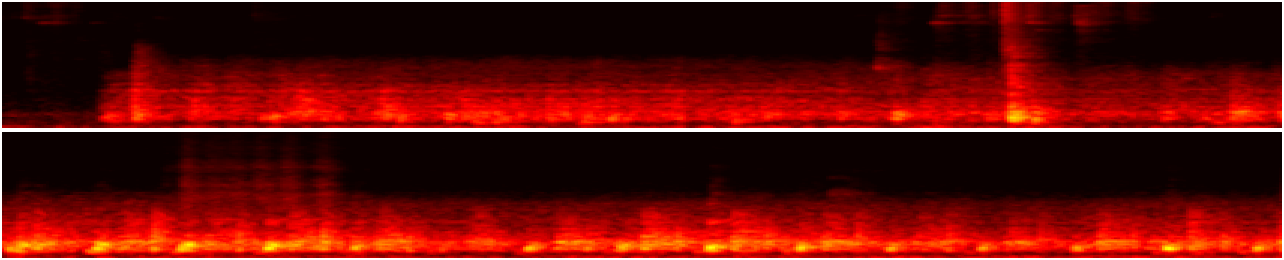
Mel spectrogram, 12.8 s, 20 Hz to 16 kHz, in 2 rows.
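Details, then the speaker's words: Rapid whooshing fetal heartbeat on a Doppler at about 136–137 beats a minute, a normal rate, at 27 weeks of pregnancy during a prenatal visit. "did you hear her say anything or just the heart beating just the heart"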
